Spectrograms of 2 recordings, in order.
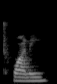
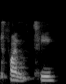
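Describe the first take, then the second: First: The t after the n is dropped. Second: The t after the n is clearly pronounced. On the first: This is ordinary everyday speech. "normally we just say it's twenty" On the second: The speaker is pronouncing words very carefully. "if you're trying to be like really, um, like pronounce your words really well"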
